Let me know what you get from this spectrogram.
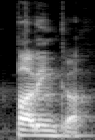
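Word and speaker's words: pálinka: you because you taste palena palinka palena palinka how do you say it palinka palinka palinka palinka palena like you you say like hey pal it's like palinka palenka yes okay palenka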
